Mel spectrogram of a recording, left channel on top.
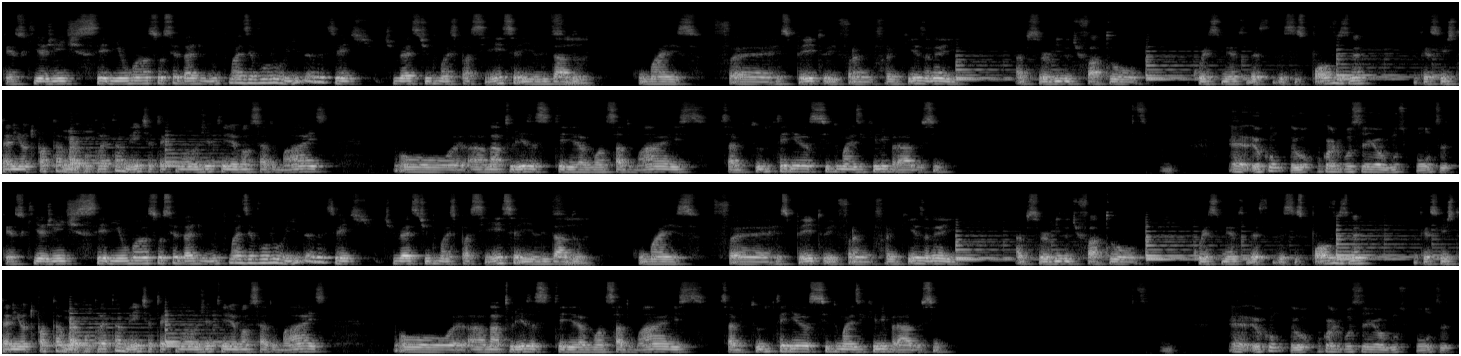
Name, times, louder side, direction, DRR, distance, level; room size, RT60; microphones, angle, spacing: voice 1, 0.0-3.7 3.9-5.8 6.4-9.6 10.1-11.4 11.9-13.6 14.2-17.8 18.5-21.6 21.8-24.0, right 1 dB, 25° right, 0.7 m, -26 dB
sound 1, 9.5-10.7 11.0-11.1 11.4-13.0 13.3-14.8 15.2-17.1, right 4 dB, 55° right, 0.4 m, -32 dB
voice 2, 15.2-15.5 26.2-26.3 26.8-29.0, left 2 dB, 20° left, 0.4 m, -30 dB
4.0 x 2.6 x 3.1 m
head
